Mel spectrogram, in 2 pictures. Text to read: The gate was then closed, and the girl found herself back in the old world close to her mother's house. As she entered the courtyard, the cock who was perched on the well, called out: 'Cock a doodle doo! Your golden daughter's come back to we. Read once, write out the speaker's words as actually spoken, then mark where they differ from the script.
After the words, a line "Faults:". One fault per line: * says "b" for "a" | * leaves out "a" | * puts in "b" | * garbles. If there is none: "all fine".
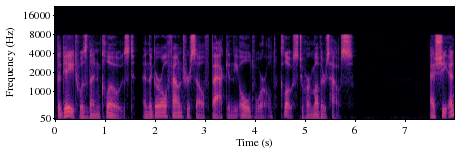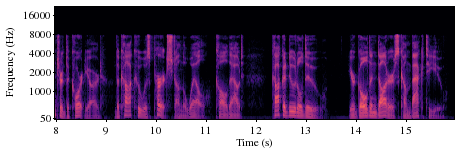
The gate was then closed, and the girl found herself back in the old world close to her mother's house. As she entered the courtyard, the cock who was perched on the well, called out: 'Cock a doodle doo! Your golden daughter's come back to you.
Faults:
* says "you" for "we"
